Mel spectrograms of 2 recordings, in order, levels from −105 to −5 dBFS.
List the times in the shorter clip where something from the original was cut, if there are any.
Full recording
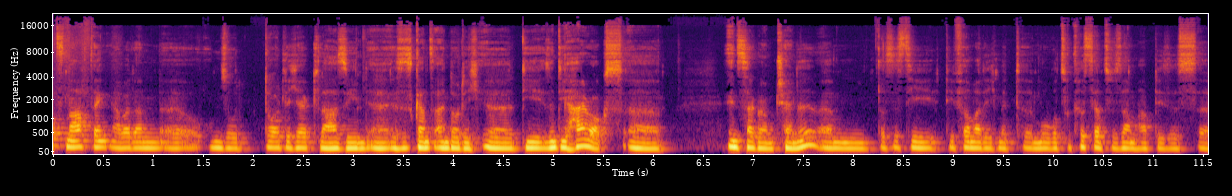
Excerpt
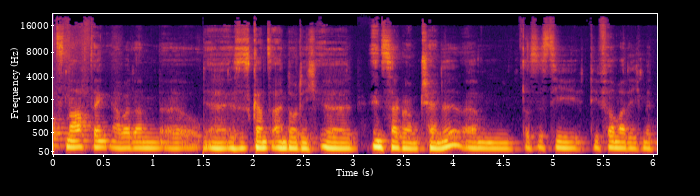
0:01.5
0:03.0

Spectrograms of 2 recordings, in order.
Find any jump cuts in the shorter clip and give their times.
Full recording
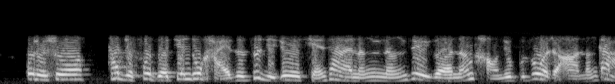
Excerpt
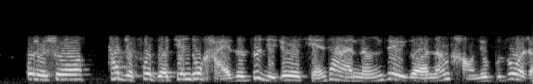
0:03.5

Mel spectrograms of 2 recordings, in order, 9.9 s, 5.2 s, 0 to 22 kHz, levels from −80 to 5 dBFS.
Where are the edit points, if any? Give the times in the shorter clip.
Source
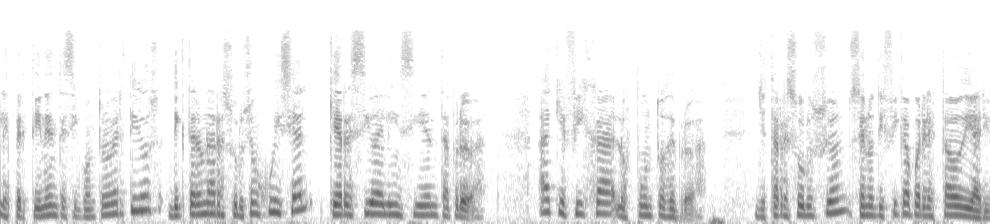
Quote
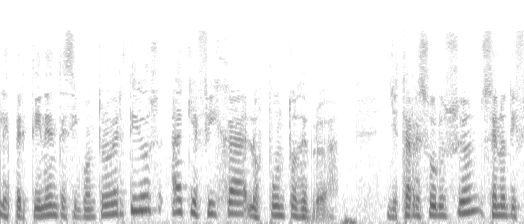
0:01.6

